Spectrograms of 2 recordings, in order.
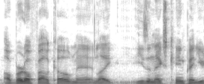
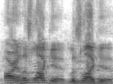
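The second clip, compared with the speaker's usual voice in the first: higher and louder through laughter; laughing; 6 semitones higher, 6 dB louder than usual. Real, not acted. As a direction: try to say it while cracking up. Laughing while urging focus.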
